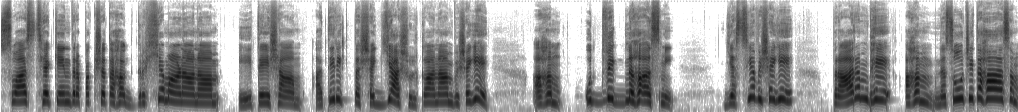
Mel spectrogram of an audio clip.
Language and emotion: Sanskrit, angry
